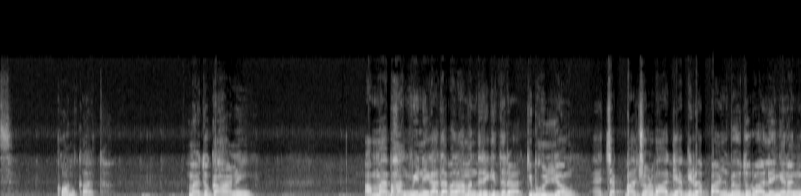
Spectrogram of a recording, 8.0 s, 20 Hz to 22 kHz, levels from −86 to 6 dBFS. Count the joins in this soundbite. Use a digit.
1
